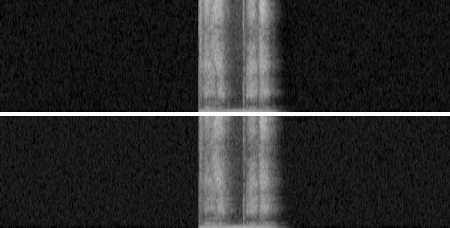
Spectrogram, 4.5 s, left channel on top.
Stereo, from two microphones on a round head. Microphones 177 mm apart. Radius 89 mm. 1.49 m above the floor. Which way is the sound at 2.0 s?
30° left (ahead or behind).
